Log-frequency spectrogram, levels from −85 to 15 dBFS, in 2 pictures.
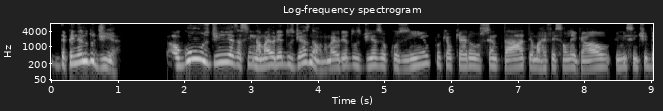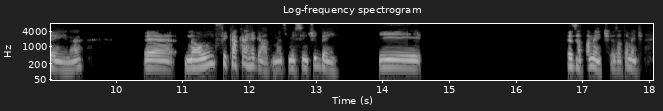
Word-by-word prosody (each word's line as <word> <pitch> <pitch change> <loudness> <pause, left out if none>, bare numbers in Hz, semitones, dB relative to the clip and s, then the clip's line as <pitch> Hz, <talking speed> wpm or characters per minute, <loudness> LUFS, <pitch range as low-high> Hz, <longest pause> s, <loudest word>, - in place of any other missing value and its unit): dependendo 220 +6 +5
do 265 - +6
dia. 150 -6 -2 0.7
Alguns 260 - +6
dias, 225 -1 +1
assim, 185 +2 -4
na 155 -2 +2
maioria 185 +3 +3
dos 185 -4 -8
dias 220 +6 0
não, 265 0 0
na 250 - -9
maioria 165 - -1
dos 170 -1 -7
dias 170 +3 -3
eu 165 - -3
cozinho, 160 +8 -4
porque 185 -1 -8
eu 170 - -5
quero 160 -1 -2
sentar, 155 0 0
ter 155 - -6
uma 150 -1 -1
refeição 145 +1 -6
legal 150 +1 -1
e - - -5
me 155 - -5
sentir - - -4
bem, 135 -7 -2
né, 135 +6 -5 0.9
eh, 140 -2 +2 0.2
não 155 +8 +3
ficar 200 -3 0
carregado, 175 - -3
mas 260 0 -7
me 285 -1 0
sentir 280 - -2
bem. 130 -9 -4 0.6
E 145 -2 +1 2.2
Exatamente, 160 - 0
exatamente. 130 - -5
165 Hz, 135 wpm, -23 LUFS, 145-195 Hz, 2.2 s, do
